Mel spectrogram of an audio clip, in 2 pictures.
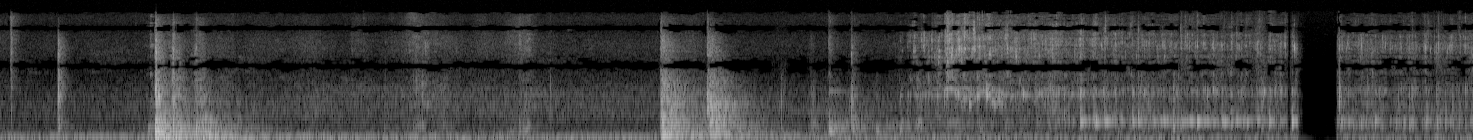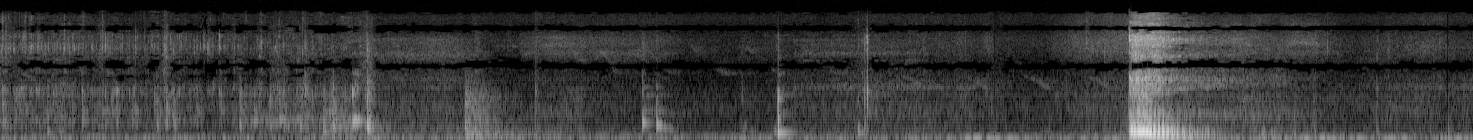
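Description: Coffee poured into a mug for about four and a half seconds, a steady splashing stream with a faint ringing note, between clunks of things being handled on a shelf. A loud knock near the end.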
